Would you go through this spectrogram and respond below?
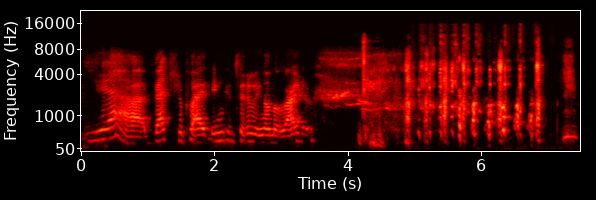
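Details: Adult woman with cerebral palsy, who also has a 75% hearing loss and wears hearing aids, speaking in a real interview; finding: dysarthria (cerebral palsy).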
